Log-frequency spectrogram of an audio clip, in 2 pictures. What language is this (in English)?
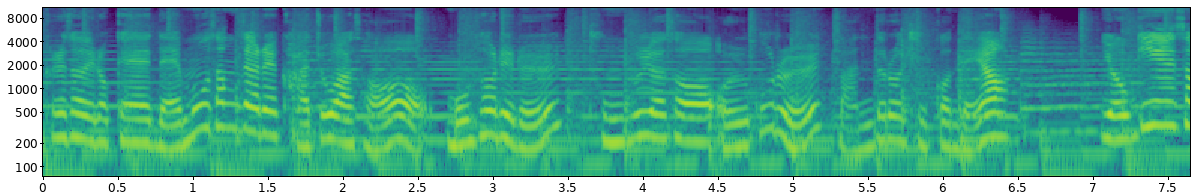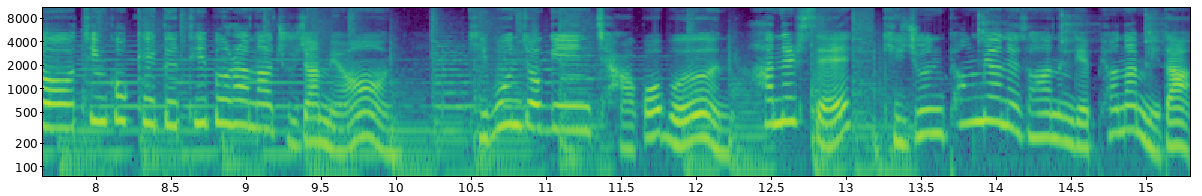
Korean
